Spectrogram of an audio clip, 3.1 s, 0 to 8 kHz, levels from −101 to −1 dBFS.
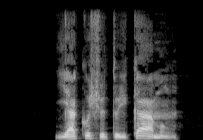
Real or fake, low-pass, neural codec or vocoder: real; 7.2 kHz; none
